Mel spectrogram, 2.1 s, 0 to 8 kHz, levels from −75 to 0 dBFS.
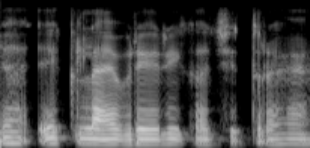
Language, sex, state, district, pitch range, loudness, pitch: Hindi, male, Jharkhand, Deoghar, 100-105 Hz, -20 LUFS, 100 Hz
